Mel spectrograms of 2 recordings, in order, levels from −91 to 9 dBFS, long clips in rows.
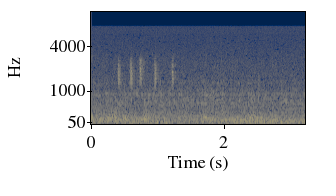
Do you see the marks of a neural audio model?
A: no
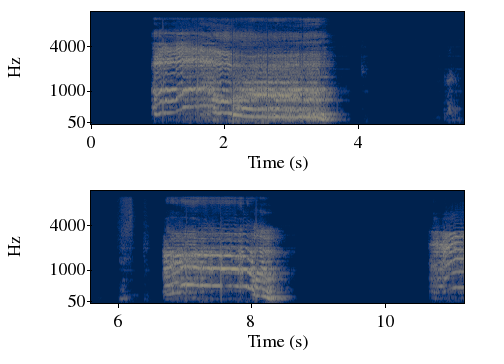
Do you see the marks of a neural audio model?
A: no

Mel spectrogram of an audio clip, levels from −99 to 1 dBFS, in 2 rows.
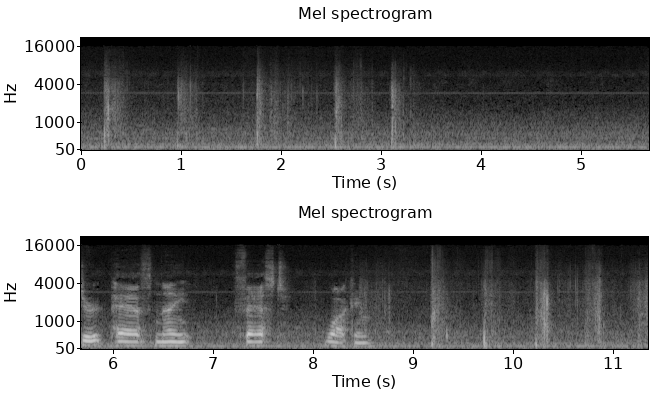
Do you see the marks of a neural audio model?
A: no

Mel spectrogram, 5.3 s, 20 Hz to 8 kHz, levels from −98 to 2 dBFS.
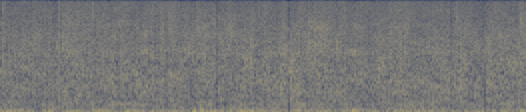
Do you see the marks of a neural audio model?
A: yes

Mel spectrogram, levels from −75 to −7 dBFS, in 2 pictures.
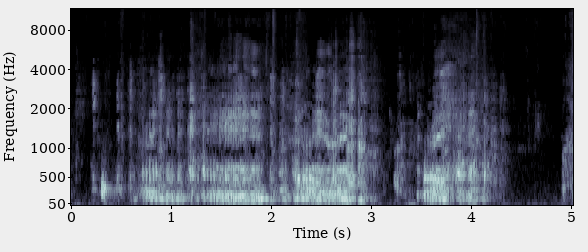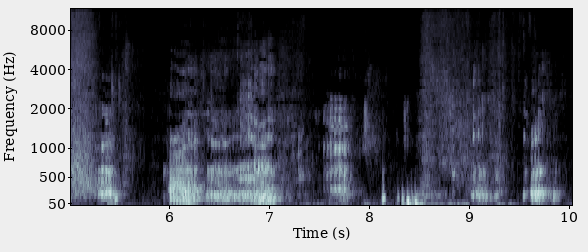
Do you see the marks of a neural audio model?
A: no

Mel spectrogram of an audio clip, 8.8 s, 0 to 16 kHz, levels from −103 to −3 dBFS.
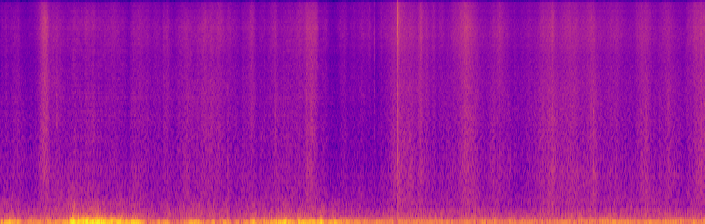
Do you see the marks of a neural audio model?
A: yes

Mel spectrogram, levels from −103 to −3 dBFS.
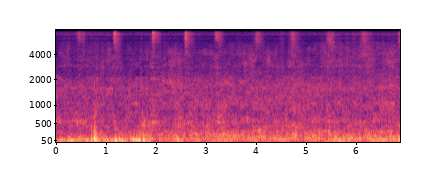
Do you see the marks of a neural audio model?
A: yes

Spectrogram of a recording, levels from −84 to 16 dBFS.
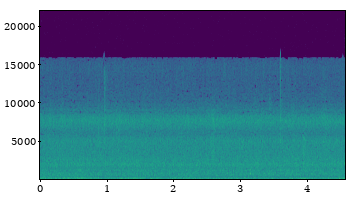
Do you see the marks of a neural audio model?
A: no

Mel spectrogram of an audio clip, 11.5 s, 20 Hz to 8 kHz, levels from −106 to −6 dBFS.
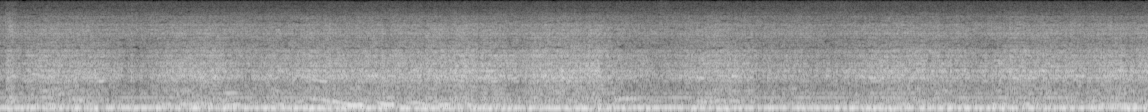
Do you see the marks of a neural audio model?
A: no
